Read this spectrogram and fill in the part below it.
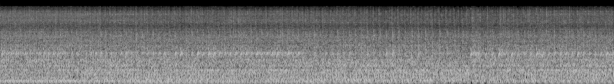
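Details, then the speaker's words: Air-cooled diesel, first start after being put back together: a loud clattery idle whose beat keeps wavering and never settles; it kicks, and the idle adjustment is slightly off, giving running problems. "ah can't find that happy little medium there sounds pretty good a lost it again"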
